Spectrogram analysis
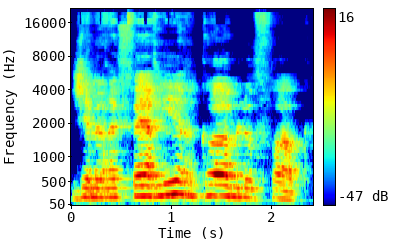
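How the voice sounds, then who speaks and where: A woman voicing a small, wistful picture-book chameleon in a wishful, drawn-out way. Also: medium pitch, darkish tone, natural voice. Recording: roomy, echoey sound.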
